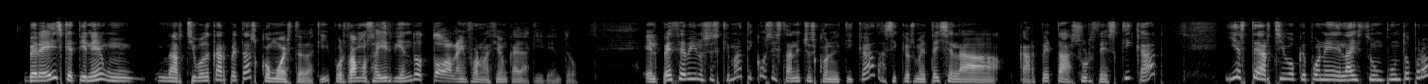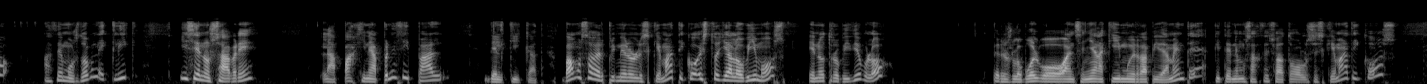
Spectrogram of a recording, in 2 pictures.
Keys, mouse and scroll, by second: 7.6 click, 12.3 scroll down 1, 14.4 click, 21.9 click, 24.1-24.5 scroll up 1, 25.0-25.4 scroll up 2, 25.8 middle click, 26.2-26.5 scroll up 1, 26.5-27.4 scroll down 1, 27.4 click.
